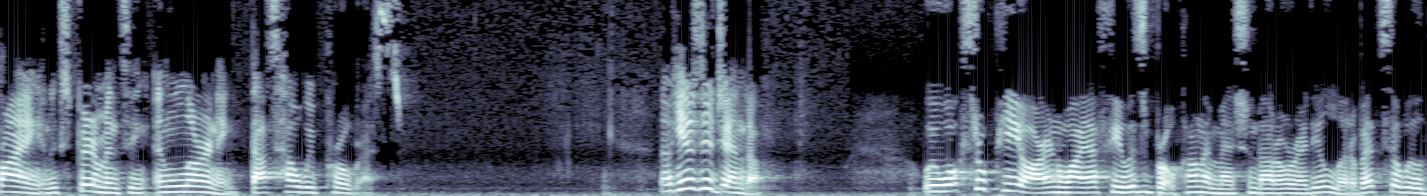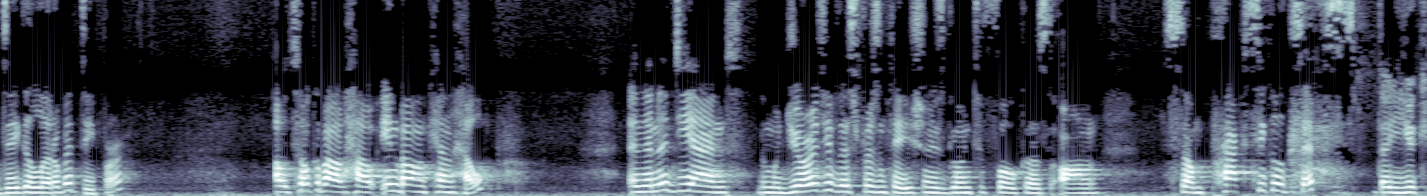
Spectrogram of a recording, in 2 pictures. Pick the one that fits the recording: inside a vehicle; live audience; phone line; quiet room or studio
live audience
